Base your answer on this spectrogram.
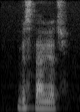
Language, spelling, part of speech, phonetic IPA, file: Polish, wystawiać, verb, [vɨˈstavʲjät͡ɕ], LL-Q809 (pol)-wystawiać.wav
